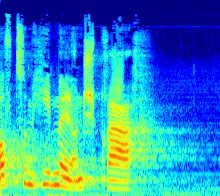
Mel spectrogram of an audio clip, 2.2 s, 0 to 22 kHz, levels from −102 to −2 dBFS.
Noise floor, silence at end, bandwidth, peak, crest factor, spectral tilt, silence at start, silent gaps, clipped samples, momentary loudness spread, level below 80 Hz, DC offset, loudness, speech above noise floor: -55 dBFS; 0.6 s; 16.5 kHz; -10 dBFS; 18 dB; -3 dB/octave; 0 s; none; under 0.1%; 12 LU; -58 dBFS; under 0.1%; -26 LUFS; 29 dB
